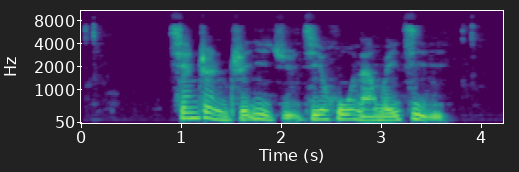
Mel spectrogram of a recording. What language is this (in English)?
Chinese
